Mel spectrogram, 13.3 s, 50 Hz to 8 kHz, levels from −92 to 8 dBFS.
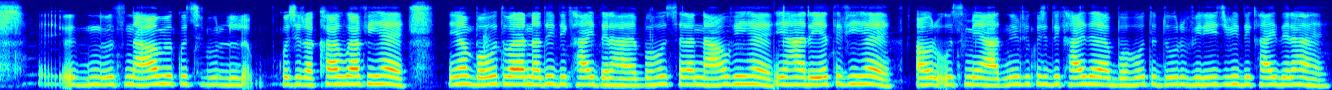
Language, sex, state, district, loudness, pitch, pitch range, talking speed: Hindi, female, Bihar, Vaishali, -25 LUFS, 240 Hz, 230-250 Hz, 200 wpm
